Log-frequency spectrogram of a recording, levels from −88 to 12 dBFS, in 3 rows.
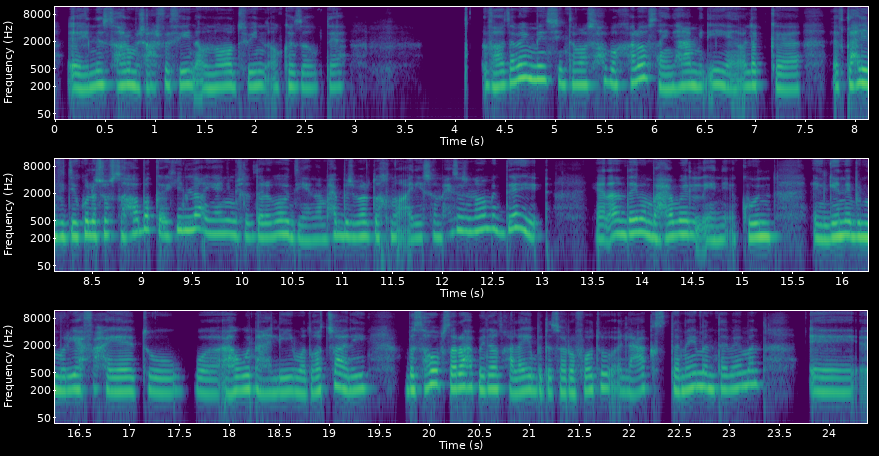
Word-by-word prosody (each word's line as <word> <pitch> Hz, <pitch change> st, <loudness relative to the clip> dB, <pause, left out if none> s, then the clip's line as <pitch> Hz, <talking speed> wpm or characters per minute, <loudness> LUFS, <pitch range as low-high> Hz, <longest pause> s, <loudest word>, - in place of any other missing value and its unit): آآ، 190 Hz, -2 st, +1 dB
نسهر"، 215 Hz, +1 st, +1 dB
مش 205 Hz, -3 st, +1 dB
عارفة 200 Hz, +3 st, -4 dB
فين 220 Hz, 0 st, -1 dB
أو 195 Hz, -, -4 dB
نقعد 200 Hz, +2 st, -1 dB
فين 210 Hz, +1 st, -3 dB
أو -, -, -9 dB
كذا 200 Hz, -1 st, -5 dB
وبتاع. 200 Hz, 0 st, -10 dB, 1.4 s
فتمام 220 Hz, +9 st, +3 dB
ماشي 285 Hz, -3 st, +3 dB
أنت 225 Hz, 0 st, -4 dB
مع 225 Hz, 0 st, +2 dB
صحابك 230 Hz, 0 st, -3 dB
خلاص 295 Hz, +1 st, +1 dB
يعني 185 Hz, 0 st, -2 dB
هاعمل 210 Hz, +1 st, 0 dB
إيه 230 Hz, -1 st, 0 dB
يعني، 200 Hz, -, -4 dB
أقول 210 Hz, -, -4 dB
لك 215 Hz, -2 st, -3 dB, 0.6 s
افتح 225 Hz, +3 st, +1 dB
لي 240 Hz, -1 st, +7 dB
video 225 Hz, 0 st, +2 dB
call 245 Hz, -, +5 dB
أشوف 240 Hz, +1 st, +2 dB
صحابك؟! 255 Hz, +5 st, -1 dB
أكيد 245 Hz, +5 st, 0 dB
لأ 325 Hz, +1 st, +3 dB
يعني 255 Hz, -1 st, -1 dB
مش 235 Hz, -1 st, -3 dB
للدرجة 220 Hz, +2 st, +1 dB
دي 215 Hz, -, -7 dB
يعني، 190 Hz, -1 st, -6 dB
أنا 195 Hz, -, -7 dB
ما 200 Hz, -, -6 dB
احبّش 230 Hz, 0 st, -1 dB
برضو 225 Hz, 0 st, 0 dB
أخنق 220 Hz, 0 st, -5 dB
عليه 205 Hz, -1 st, -5 dB
عشان 220 Hz, +1 st, -5 dB
ما 215 Hz, -, -5 dB
يحسّش 295 Hz, +4 st, -2 dB
إن 285 Hz, +1 st, 0 dB
هو 315 Hz, +2 st, +2 dB
متضايق، 305 Hz, -6 st, 0 dB, 0.5 s
يعني 200 Hz, +2 st, -1 dB
أنا 245 Hz, 0 st, +2 dB
دايمًا 265 Hz, +2 st, +5 dB
باحاول 235 Hz, +3 st, +2 dB
يعني 190 Hz, +1 st, -5 dB
أكون 220 Hz, +1 st, +4 dB, 0.4 s
الجانب 220 Hz, +3 st, +4 dB
المُريح 215 Hz, -1 st, +3 dB
في 220 Hz, -, -9 dB
حياته 195 Hz, -2 st, -2 dB
وأهوّن 195 Hz, +3 st, -1 dB
عليه 185 Hz, +1 st, -3 dB
وما 185 Hz, -1 st, -2 dB
أضغطش 200 Hz, +7 st, -3 dB
عليه، 215 Hz, -2 st, +2 dB, 0.4 s
بس 215 Hz, +1 st, 0 dB
هو 275 Hz, +3 st, +7 dB
بصراحة 235 Hz, -3 st, +4 dB
بيضغط 220 Hz, -1 st, +1 dB
عليّا 190 Hz, +3 st, 0 dB
بتصرفاته 200 Hz, +3 st, -2 dB
اللي 190 Hz, -2 st, -6 dB
عكس 215 Hz, +5 st, -6 dB
تمامًا، 220 Hz, +3 st, +1 dB
تمامًا، 235 Hz, +5 st, -1 dB, 0.5 s
آآ، 190 Hz, -1 st, -2 dB
220 Hz, 180 wpm, -26 LUFS, 200-235 Hz, 1.4 s, لي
